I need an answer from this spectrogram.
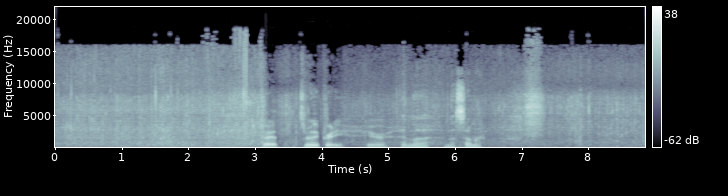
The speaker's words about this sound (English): It's not, they're not very tall waterfalls. It's mostly like, it's like a split level waterfall, so it's kind of just like a grouping of cascades.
